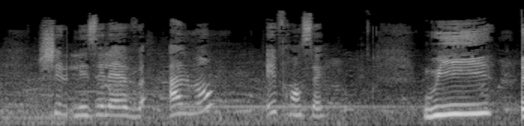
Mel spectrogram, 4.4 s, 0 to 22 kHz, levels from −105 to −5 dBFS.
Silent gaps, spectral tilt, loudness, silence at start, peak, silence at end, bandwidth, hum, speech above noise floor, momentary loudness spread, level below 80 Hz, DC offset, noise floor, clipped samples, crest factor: none; -3.5 dB/octave; -34 LUFS; 0 s; -16 dBFS; 0 s; 15 kHz; none; 21 dB; 23 LU; -62 dBFS; under 0.1%; -54 dBFS; under 0.1%; 18 dB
